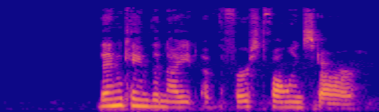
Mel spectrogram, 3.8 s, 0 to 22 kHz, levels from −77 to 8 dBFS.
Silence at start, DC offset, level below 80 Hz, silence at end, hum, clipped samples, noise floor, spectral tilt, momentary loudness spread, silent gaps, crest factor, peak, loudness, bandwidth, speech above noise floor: 0.95 s; under 0.1%; -64 dBFS; 0.25 s; none; under 0.1%; -72 dBFS; -4.5 dB/octave; 10 LU; none; 16 dB; -4 dBFS; -19 LUFS; 16.5 kHz; 53 dB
